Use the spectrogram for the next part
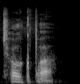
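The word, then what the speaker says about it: tokpa (རྟོག་པ): Generally speaking, the Tibetan term usually rendered as conceptuality is tokpa. You don't pronounce the R.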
